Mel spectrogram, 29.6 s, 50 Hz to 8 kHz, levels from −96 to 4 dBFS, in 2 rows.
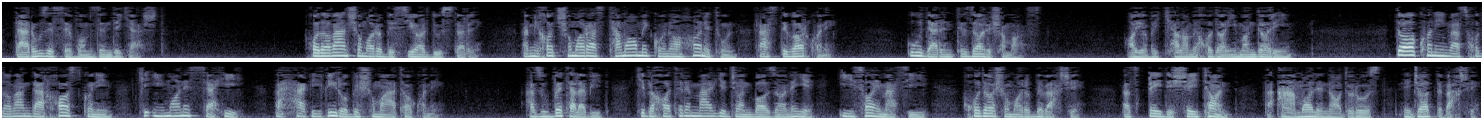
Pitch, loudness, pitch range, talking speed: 115 Hz, -23 LUFS, 100-140 Hz, 140 wpm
